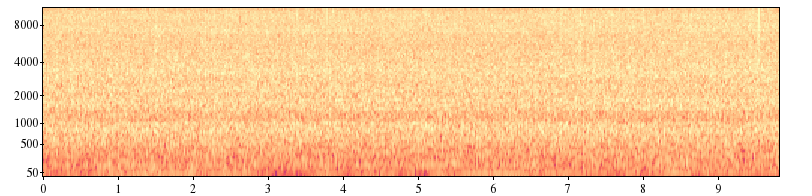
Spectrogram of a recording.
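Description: Rain drums steadily on a car's roof and windscreen.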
